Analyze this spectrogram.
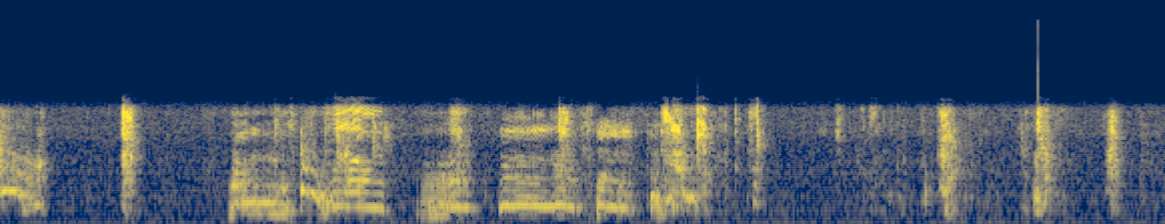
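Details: Whippet Maisey, a female dog, almost begging her sister Poppy to play: long, wavering growly whines in several drawn-out bursts of a second or so, shifting in pitch, with scattered sharp knocks and scuffles between them.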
